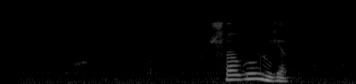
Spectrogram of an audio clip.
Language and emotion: Russian, sad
